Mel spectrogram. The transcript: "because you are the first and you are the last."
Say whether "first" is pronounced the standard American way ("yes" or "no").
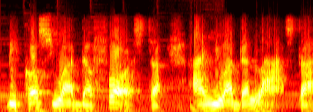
yes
